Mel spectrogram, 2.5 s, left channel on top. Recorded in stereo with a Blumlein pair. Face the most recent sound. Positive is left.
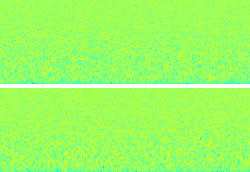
No sound to turn to.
